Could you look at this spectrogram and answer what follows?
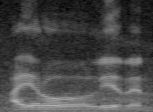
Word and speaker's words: Aeroline: Aerolinen. Macam mana bacanya itu? Aerolin.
